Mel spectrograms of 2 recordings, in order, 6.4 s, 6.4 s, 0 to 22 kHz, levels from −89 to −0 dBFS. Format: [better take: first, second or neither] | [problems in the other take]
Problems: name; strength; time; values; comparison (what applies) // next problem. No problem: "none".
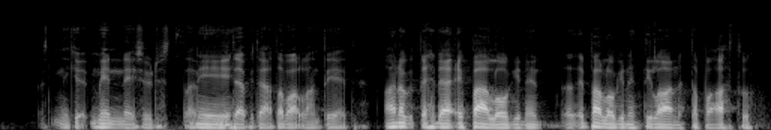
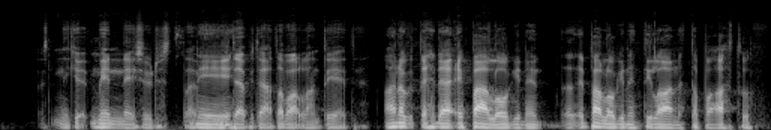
second | muffled; very; fading above 1.5 kHz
